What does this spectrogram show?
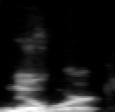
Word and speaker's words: nuwork: his new project his big project is called new work n-u-w by the way you said it right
